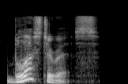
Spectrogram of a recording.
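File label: "blusterous", British English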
